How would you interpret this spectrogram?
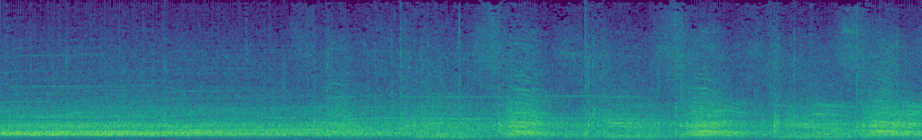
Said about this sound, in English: And it's a pretty wild thing to see a crowd chanting about a tax rate. Right. It's kind of become, to go back to the Trump comparison, Warren's build the wall.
